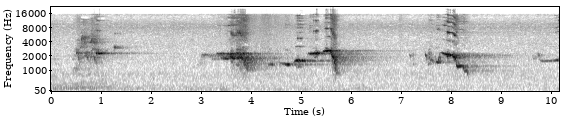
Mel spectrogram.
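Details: Black-naped oriole song played as a lure, three whistled phrases of rising fluty notes, each mixed with harsh downward rasps, separated by quiet gaps of a second or two.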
